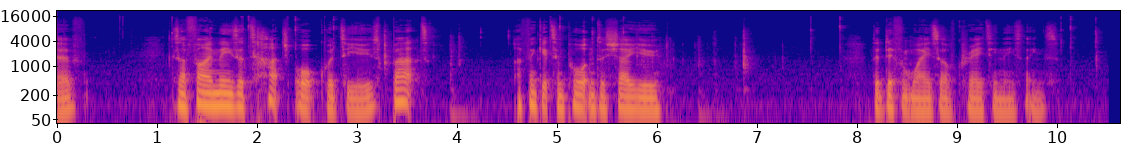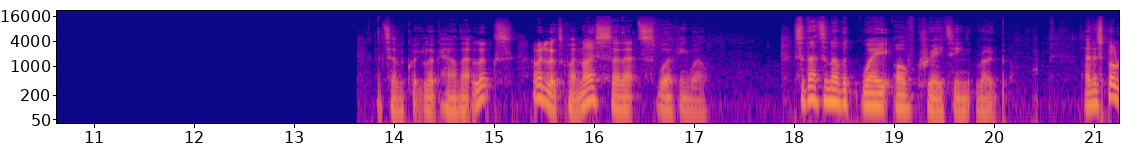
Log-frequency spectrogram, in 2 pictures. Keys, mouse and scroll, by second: 1.8 shift+click, 3.8 g, 5.6-7.8 middle drag, 6.3 ctrl+z, 7.7 click, 8.5 g, 10.3-11.6 middle drag, 11.1 g, 11.6 click, 11.7-21.2 middle drag, 13.5 Tab, 19.4-21.2 scroll down 2.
